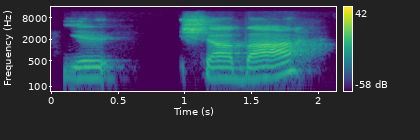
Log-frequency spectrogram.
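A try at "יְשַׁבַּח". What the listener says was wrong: Yeshabach. Well, I don't know, it sounded more like an H than a ch.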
